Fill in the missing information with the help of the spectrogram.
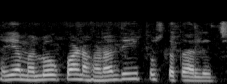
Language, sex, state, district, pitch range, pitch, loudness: Garhwali, female, Uttarakhand, Tehri Garhwal, 195-230 Hz, 210 Hz, -23 LUFS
